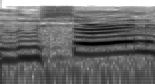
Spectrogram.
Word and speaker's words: Lucerne: The Zilbersteins were newly married when the Rosh Yeshiva, how do you pronounce this town? L-U-C-E-R-N-E, Lucerne, Switzerland? Yeah, okay.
